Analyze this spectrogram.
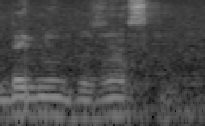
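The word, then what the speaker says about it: Zbigniew Brzezinski: he a big new brazinski yeah it's a big new brazinski okay so we got we got a couple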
